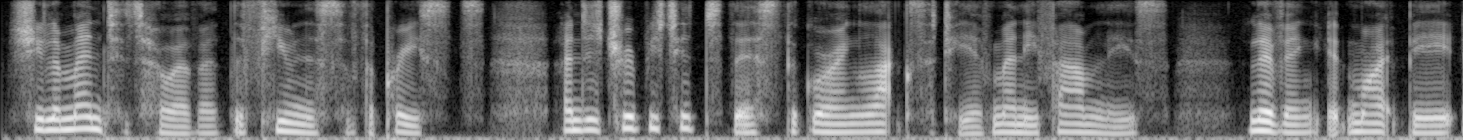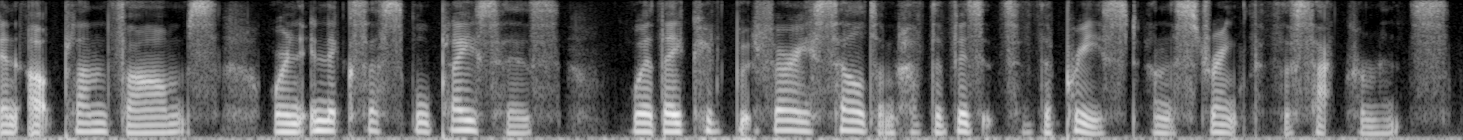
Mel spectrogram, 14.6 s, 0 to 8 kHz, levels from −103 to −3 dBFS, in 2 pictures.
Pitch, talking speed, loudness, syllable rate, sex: 185 Hz, 190 wpm, -21 LUFS, 5.7 syllables/s, female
